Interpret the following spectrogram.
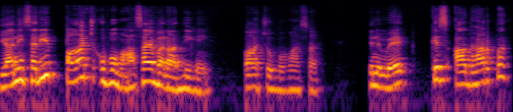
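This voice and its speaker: A male teacher from northern India leads an exam coaching class in a slightly high voice. He asks the class a question, gives the answer himself, and drills the key point again and again. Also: expressive, moderate pace. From Vrindavan area, northern India. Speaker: Hindi teacher.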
